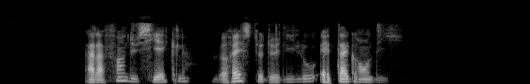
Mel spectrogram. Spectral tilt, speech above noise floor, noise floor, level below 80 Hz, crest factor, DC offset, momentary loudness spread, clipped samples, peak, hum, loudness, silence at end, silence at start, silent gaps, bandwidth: -4 dB/octave; over 65 dB; under -90 dBFS; -64 dBFS; 26 dB; under 0.1%; 16 LU; under 0.1%; 0 dBFS; none; -24 LUFS; 1.3 s; 0.85 s; none; 10.5 kHz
